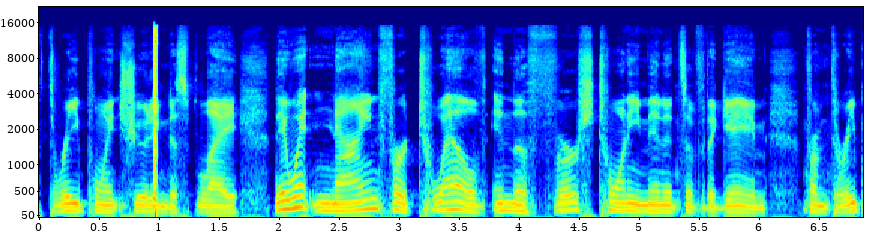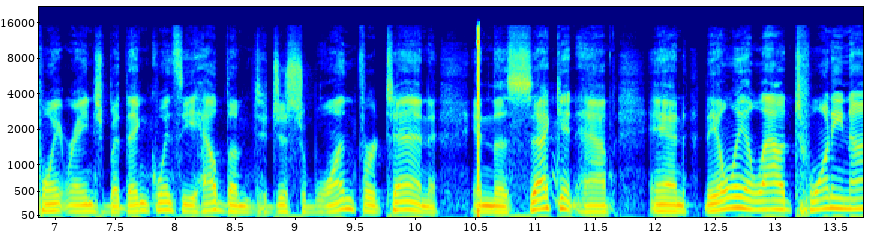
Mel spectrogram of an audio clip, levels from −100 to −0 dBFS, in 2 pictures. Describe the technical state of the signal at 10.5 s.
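At 10.51 s an uninitialised buffer plays: one 10 ms block of stale memory read as samples, a loud crack, unlike a silent dropout or single-sample click.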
